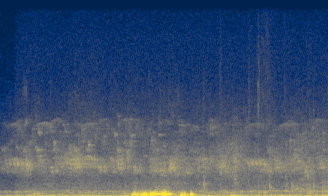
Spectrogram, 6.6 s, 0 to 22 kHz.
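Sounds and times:
white-handed gibbon rubbing its nose on window glass in a zoo: 2.4 - 4.8.

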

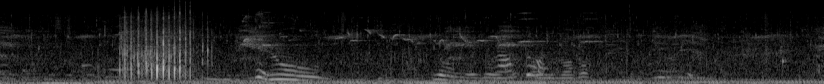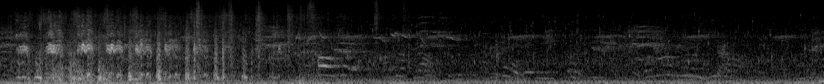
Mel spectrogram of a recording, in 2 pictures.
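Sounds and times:
marabou stork drinking in Debrecen zoo: 0.0 - 16.4
marabou stork flying up onto a tree in Debrecen zoo: 0.8 - 2.6, 8.3 - 12.5.

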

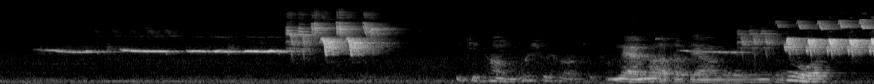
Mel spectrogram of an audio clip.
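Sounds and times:
nightingale singing from cover in a dense bush: 0.4 - 4.7, 6.4 - 8.7
speech: 5.0 - 8.6.

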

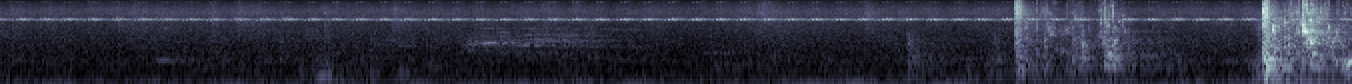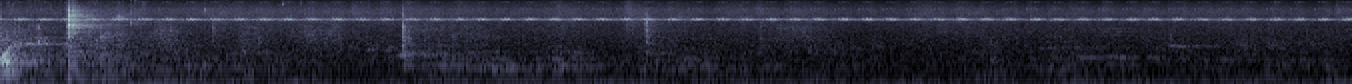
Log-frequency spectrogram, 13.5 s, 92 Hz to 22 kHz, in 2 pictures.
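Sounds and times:
60 cm alligator snapping turtle biting a crucian carp thrown into water: 5.1 - 8.0.

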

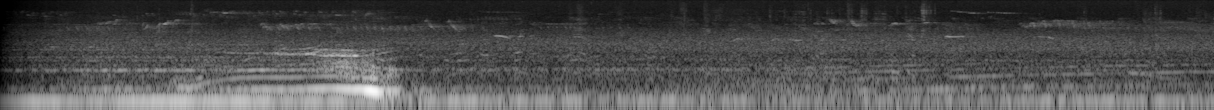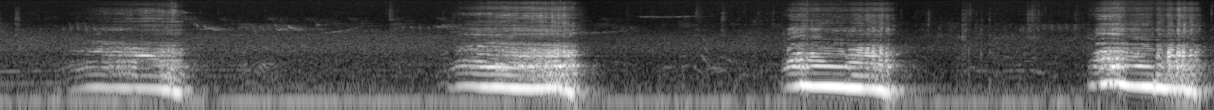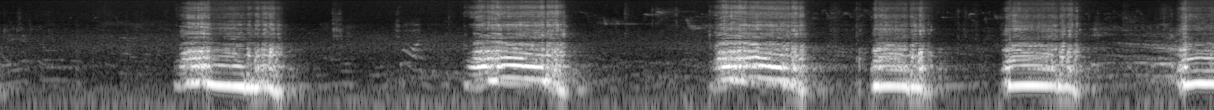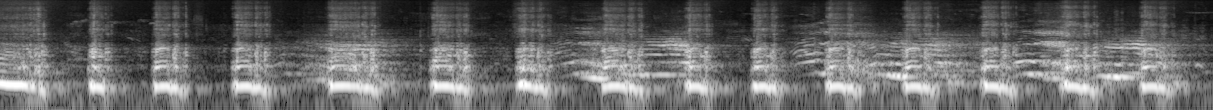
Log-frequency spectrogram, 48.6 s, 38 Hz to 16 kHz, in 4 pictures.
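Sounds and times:
male and female lions roaring: 1.7 - 4.3, 12.8 - 14.3, 16.6 - 18.2, 19.9 - 21.4, 23.0 - 24.4, 26.0 - 27.5, 28.8 - 30.4, 31.1 - 48.5.

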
